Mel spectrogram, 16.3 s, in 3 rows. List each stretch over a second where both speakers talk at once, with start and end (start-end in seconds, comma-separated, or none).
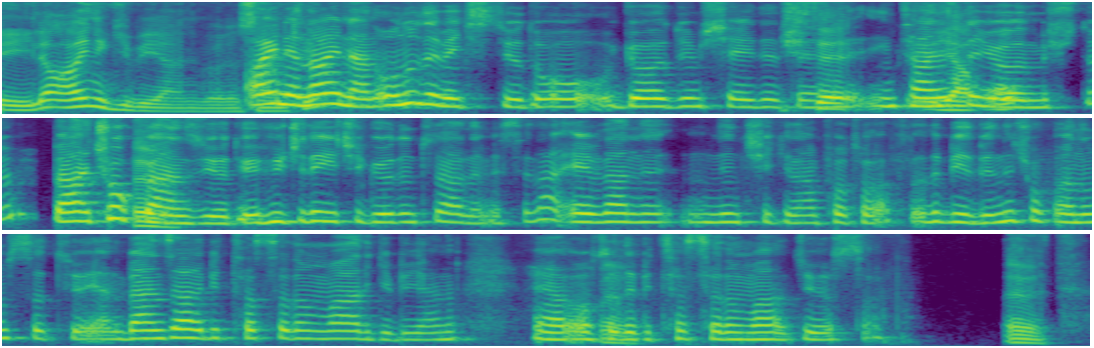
3.9-5.2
